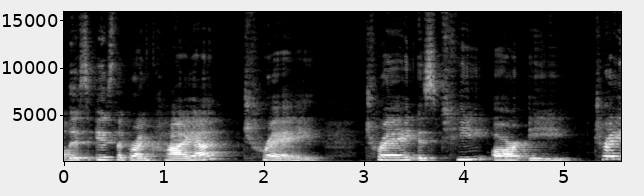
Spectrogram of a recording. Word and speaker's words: Tre: is the bronchial tray tray is t-r-e trey is the italian pronunciation for three there are three grapes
